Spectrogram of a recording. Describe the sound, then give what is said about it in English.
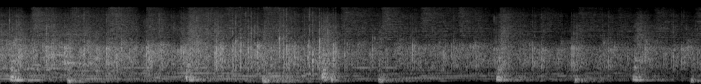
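Church audience at C3 Powerhouse applauds a guest pastor: broad, steady clapping over sustained musical tones, with the applause holding its level throughout. “So I want us to put our hands together and give a great C3 powerhouse welcome to Pastor Dean Rush.”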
